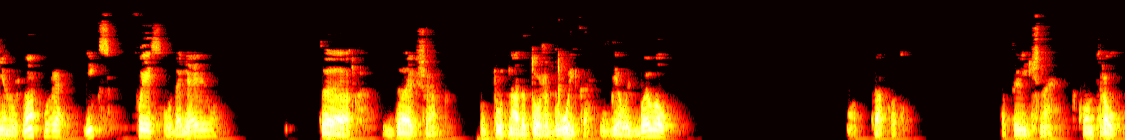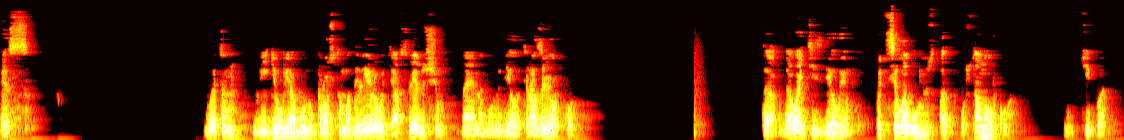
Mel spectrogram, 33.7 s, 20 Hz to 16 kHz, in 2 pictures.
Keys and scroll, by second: 1.3 x, 8.2 2, 16.6 ctrl+s.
